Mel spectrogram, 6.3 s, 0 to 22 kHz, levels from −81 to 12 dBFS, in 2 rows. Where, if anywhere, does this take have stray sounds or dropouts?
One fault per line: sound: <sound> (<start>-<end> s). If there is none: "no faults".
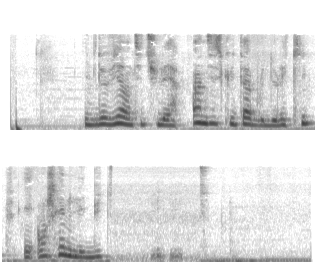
sound: laugh (4.6-4.9 s)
